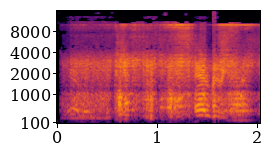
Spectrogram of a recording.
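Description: A voice heard as if through a small radio or TV speaker, thin and tinny, with a thin steady high whine above it.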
